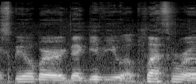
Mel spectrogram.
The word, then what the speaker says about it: Spielberg: No S between that, right?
